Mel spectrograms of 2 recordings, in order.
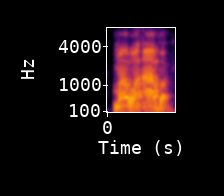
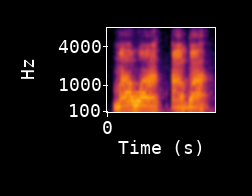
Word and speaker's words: Moab: Moab is what and that is pronounced ma ABA ma ABA you see that Ma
